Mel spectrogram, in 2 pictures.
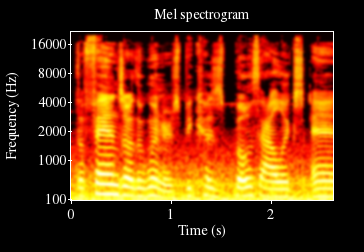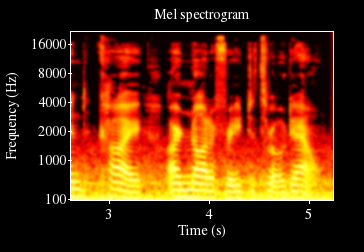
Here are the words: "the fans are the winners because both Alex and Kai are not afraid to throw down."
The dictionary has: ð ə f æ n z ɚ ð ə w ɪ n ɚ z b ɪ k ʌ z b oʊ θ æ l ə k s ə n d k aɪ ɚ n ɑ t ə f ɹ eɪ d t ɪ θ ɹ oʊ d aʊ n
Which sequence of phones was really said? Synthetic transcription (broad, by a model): ð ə f æ n z ɚ ð ə w ɪ n ɚ z b ɪ k ʌ z b oʊ θ æ l ə k s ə n k aɪ ɚ n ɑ t ə f ɹ eɪ d t ɪ θ ɹ oʊ d aʊ n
